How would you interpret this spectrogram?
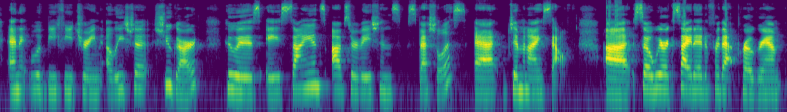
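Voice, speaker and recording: A woman's voice: mid-range voice, bright, forceful tone. A woman hosting an online webinar, giving an upbeat, announcing introduction with "uh" fillers. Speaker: host. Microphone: video call.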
